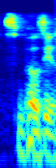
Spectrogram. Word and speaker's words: Psymposia: magazine at symposia decom which is symposia spelled with a p ps ym p o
